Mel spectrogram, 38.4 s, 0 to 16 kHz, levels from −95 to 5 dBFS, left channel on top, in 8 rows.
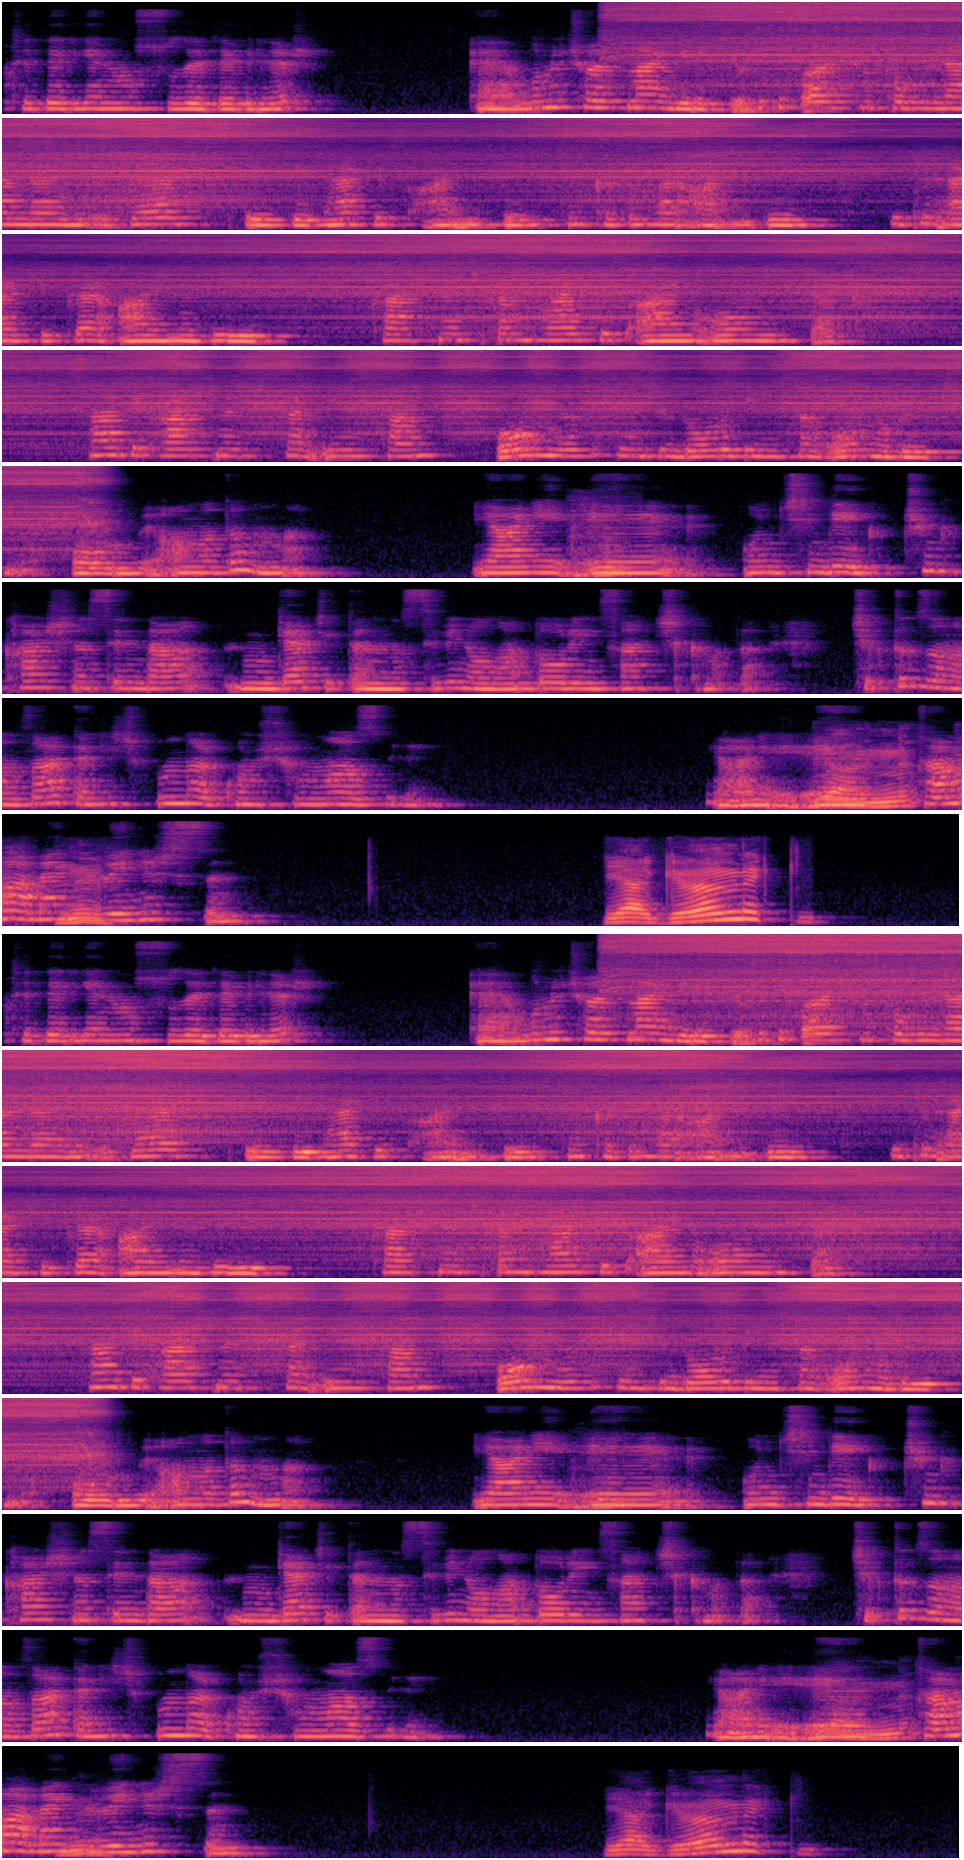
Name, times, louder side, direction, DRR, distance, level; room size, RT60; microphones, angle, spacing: voice 1, 0.0-1.5 2.3-11.0 11.4-14.0 14.7-16.6 16.9-20.7 21.6-27.8 28.3-31.0 32.3-34.8, left 1 dB, 5° right, 0.7 m, -27 dB
Domestic sounds home sounds, 3.0-19.8, right 4 dB, 25° right, 1.3 m, -28 dB
voice 2, 32.9-33.4 33.9-34.1 36.6-37.7, left 6 dB, 90° left, 0.4 m, -24 dB
8.8 x 4.4 x 3.2 m
head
